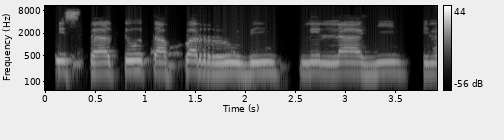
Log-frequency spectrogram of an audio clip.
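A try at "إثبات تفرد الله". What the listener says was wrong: enggak. Ini ada alifnya. Kalau ada alifnya berarti bukan lillah, tapi tafarrudillahi langsung. Ulangi.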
